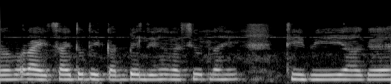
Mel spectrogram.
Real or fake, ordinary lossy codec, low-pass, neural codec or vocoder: real; none; 7.2 kHz; none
